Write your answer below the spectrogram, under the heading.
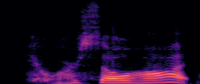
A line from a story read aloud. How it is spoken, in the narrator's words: gasped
